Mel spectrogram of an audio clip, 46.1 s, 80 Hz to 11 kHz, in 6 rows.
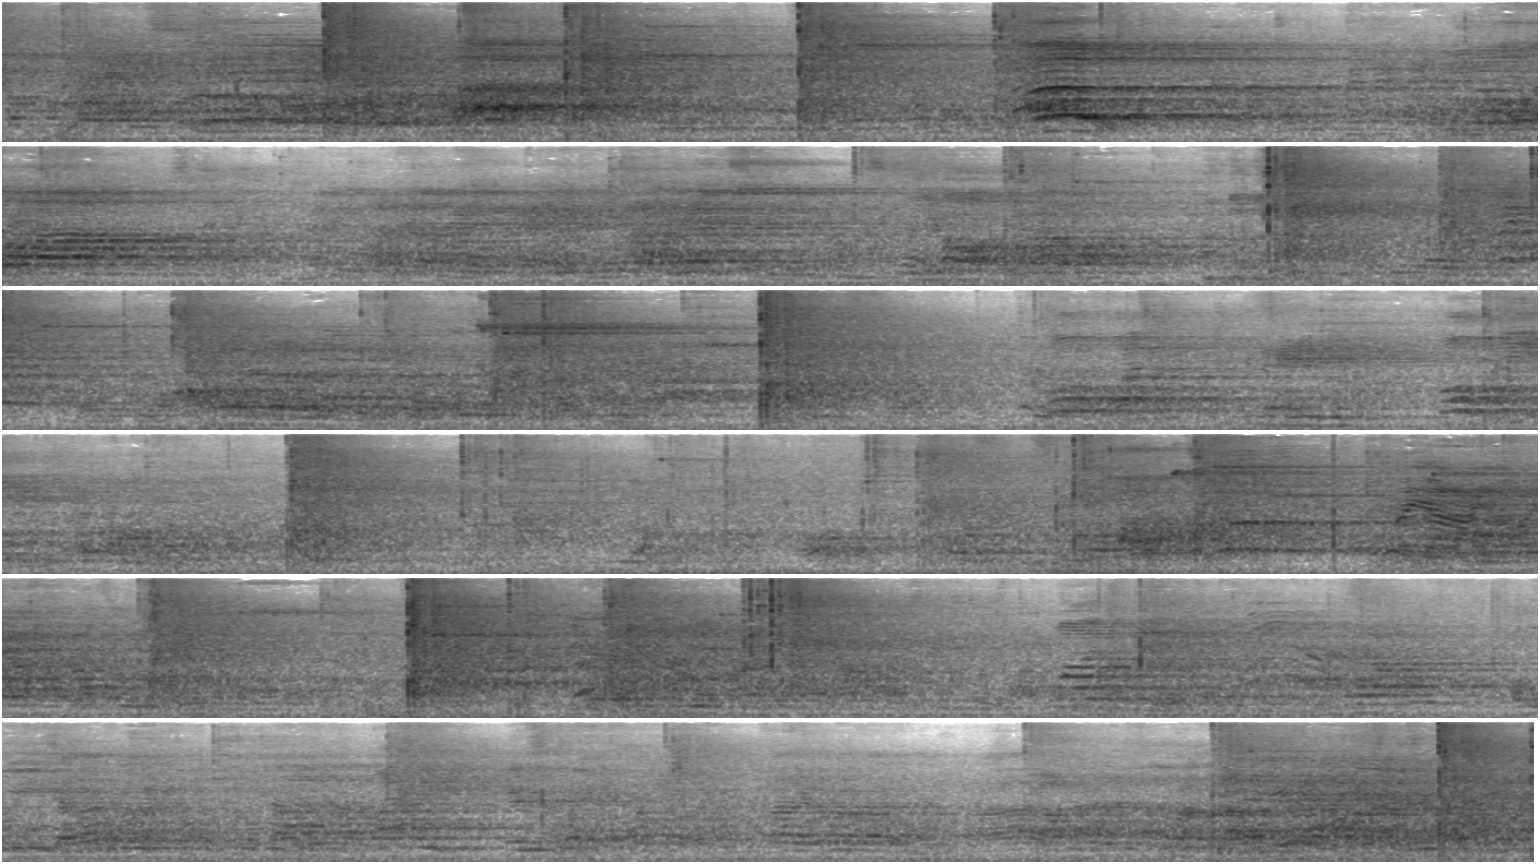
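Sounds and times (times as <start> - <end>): murmur of voices: 0.0 - 46.0
racket striking shuttlecock: 32.7 - 34.8.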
